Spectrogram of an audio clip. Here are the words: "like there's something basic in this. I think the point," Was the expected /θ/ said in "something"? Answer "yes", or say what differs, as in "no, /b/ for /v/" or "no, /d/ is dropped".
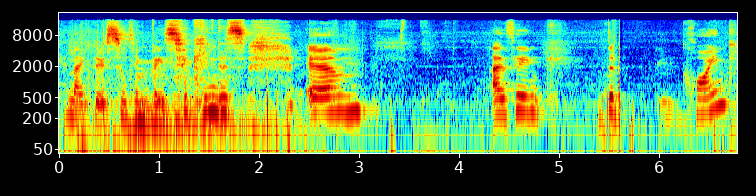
yes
